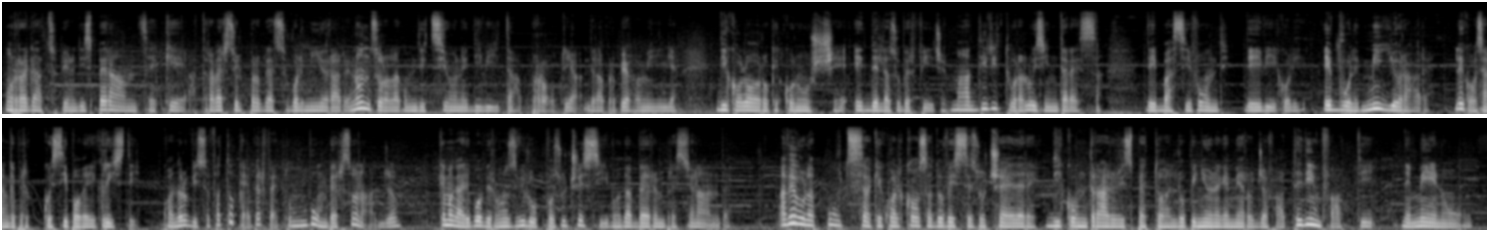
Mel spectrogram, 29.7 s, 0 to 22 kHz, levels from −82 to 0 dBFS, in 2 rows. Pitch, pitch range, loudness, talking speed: 135 Hz, 130-150 Hz, -23 LUFS, 175 wpm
